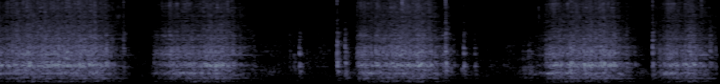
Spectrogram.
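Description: A sewing machine stitches fabric for an owl appliqué project in four steady, close bursts of rapid whirring, separated by short pauses while the fabric is turned.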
